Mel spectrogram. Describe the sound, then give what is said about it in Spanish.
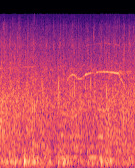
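A football crowd applauds a substituted player during a league match, with broad, steady clapping and crowd noise that holds level throughout, under a commentator's voice. “Se va aplaudido también Brandán”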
